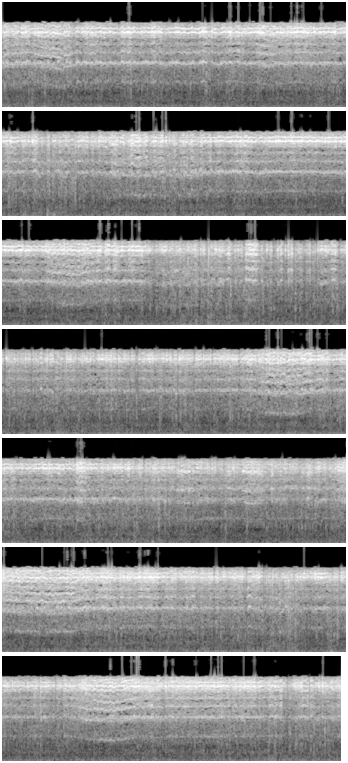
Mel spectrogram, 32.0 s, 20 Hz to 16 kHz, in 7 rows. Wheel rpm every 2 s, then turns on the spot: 230, 230, 230, 220, 230, 230, 230, 230, 230, 230, 230, 220, 230, 230, 230, 230.
none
